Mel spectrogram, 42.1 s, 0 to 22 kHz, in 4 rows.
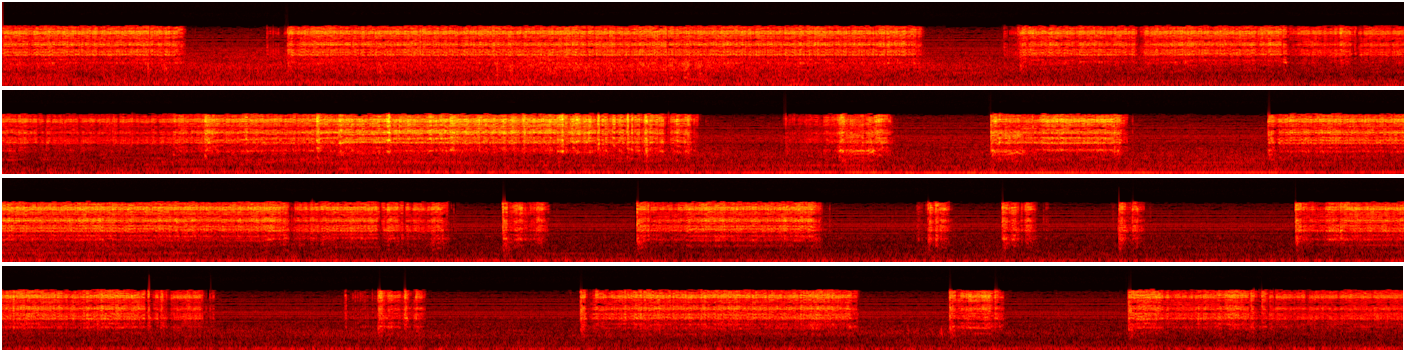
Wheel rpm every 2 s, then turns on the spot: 40, 40, 50, 40, 30, 30, 80, 130, 30, 50, 30, 40, 20, 30, 10, 20, 40, 10, 30, 20, 30.
none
